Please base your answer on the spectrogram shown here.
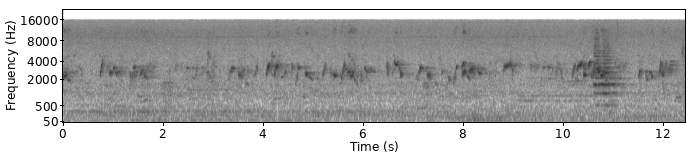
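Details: Red-whiskered bulbul decoy song used in a trap to provoke fighting; a long run of rapid chirpy, warbling notes repeated steadily, a brief harsh burst near the end, over low background hiss.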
